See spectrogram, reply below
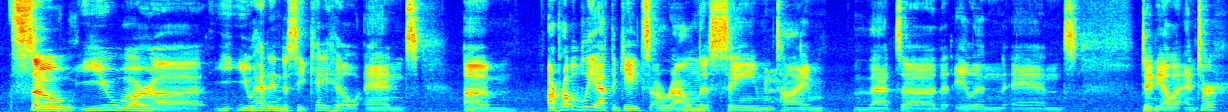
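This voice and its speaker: Man running the game, bright tone, loose rambling narration, light background noise. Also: mid-range voice, slow pace. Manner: rambling, full of fillers. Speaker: game master.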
